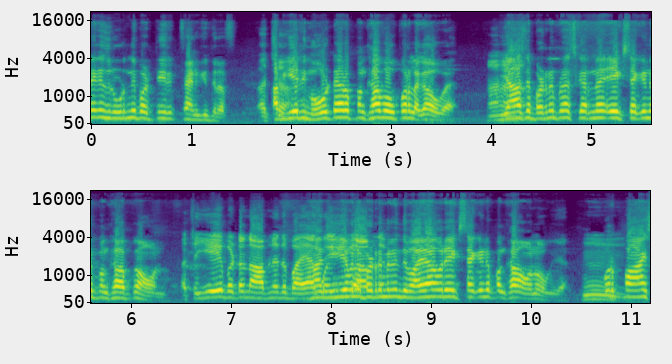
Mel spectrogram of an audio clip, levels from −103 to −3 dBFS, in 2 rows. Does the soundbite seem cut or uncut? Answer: uncut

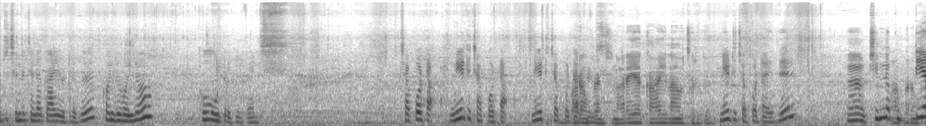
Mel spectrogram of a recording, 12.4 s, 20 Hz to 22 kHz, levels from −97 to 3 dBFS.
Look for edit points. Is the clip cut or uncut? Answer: uncut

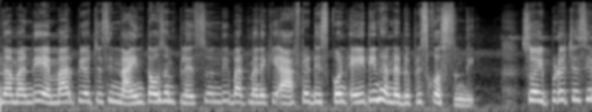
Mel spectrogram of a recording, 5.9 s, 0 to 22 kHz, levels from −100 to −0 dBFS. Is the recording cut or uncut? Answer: uncut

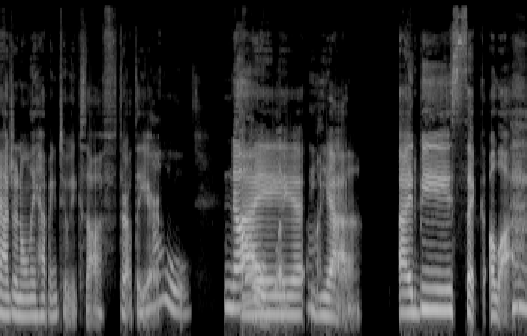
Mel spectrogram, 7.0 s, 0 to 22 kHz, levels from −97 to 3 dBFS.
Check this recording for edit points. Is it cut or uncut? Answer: uncut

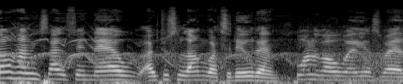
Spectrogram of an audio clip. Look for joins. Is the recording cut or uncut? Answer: cut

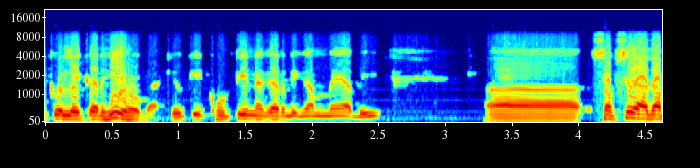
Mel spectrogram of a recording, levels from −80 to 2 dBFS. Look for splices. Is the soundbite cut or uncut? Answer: uncut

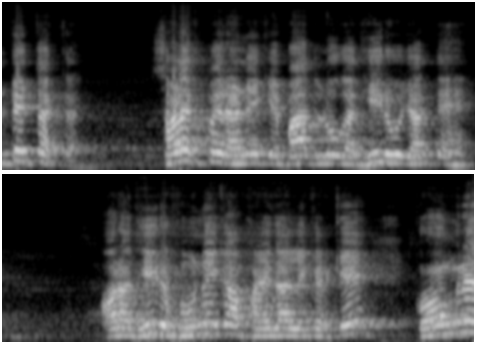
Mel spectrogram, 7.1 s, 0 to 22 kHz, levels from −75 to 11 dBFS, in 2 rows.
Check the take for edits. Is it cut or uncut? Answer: uncut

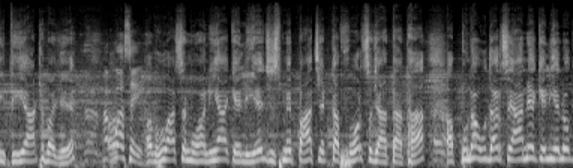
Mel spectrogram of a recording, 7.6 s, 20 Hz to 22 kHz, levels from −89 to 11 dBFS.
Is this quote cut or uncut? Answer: uncut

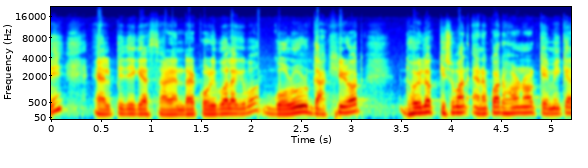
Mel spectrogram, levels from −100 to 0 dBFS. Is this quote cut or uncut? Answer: cut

